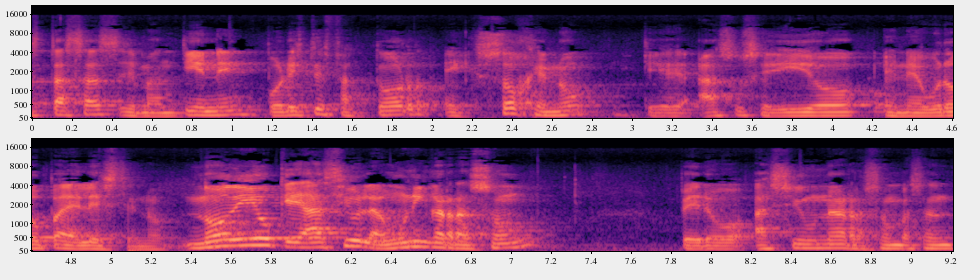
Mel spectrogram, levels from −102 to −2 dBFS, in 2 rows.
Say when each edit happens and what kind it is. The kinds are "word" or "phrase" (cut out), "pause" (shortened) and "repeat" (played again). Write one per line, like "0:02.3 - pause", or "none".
0:04.2 - word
